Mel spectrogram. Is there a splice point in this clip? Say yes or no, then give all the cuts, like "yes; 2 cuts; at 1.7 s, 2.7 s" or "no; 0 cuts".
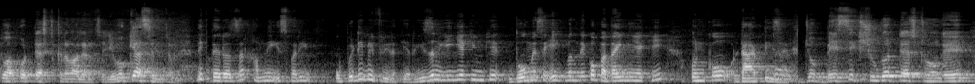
yes; 2 cuts; at 2.1 s, 8.0 s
